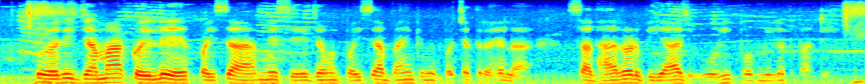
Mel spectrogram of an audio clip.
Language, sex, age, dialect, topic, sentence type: Bhojpuri, male, 60-100, Northern, banking, statement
